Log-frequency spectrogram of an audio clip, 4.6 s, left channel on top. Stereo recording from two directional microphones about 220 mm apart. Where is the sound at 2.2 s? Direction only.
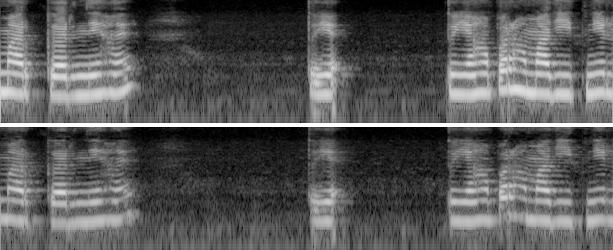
50° left (ahead or behind).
